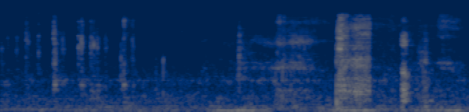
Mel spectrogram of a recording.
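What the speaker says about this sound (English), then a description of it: "he's typing out a nasty message to what?" Quick bursts of key clicks from typing on a computer keyboard, close and fairly quiet, with a short pause and uneven rhythm, plus some breathy background noise.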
